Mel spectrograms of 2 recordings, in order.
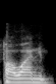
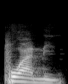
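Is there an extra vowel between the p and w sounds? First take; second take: yes; no. First: An extra vowel separates the p and w. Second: The p and w are joined directly. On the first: The speaker calls it wrong. "not pawani" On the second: The speaker calls it right. "pwani is called pwani"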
